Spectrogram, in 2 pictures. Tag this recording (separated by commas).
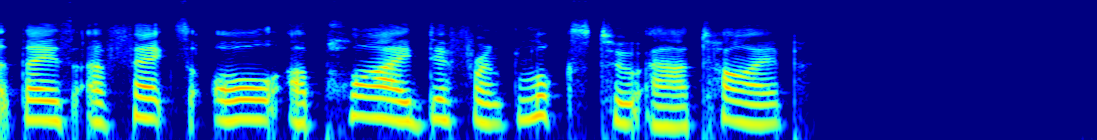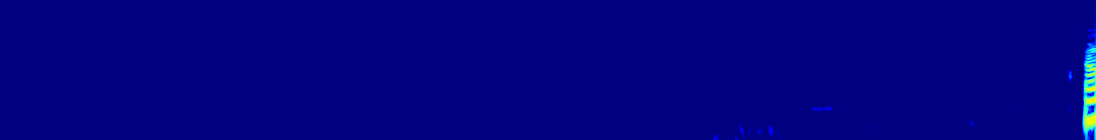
Speech, inside a small room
